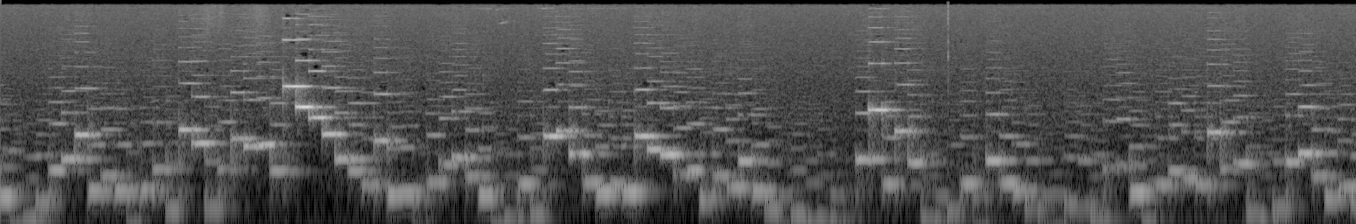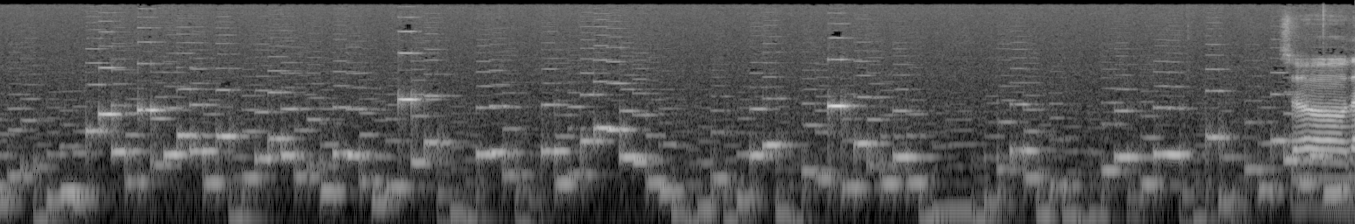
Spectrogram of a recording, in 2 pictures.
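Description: Modular synthesizer playing a quick, unbroken stream of short pitched notes whose pitch is set by a sample-and-hold sampling brown (red) noise. The melody wanders in small random steps and clusters around nearby notes, a 'drunken walk'.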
